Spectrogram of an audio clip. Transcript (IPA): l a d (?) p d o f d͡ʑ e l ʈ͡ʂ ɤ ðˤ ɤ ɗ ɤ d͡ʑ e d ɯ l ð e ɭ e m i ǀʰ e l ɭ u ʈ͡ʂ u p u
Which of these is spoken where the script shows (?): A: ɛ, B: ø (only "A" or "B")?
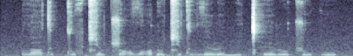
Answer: A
